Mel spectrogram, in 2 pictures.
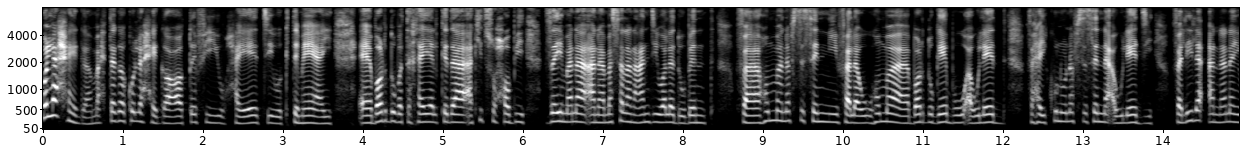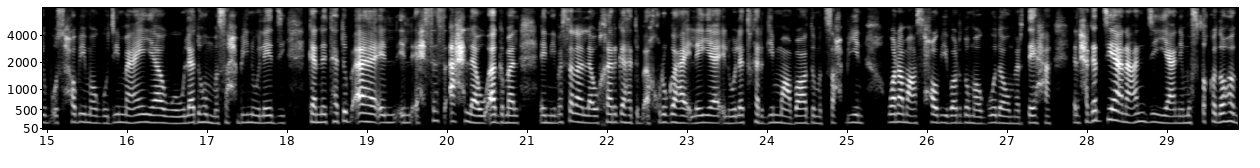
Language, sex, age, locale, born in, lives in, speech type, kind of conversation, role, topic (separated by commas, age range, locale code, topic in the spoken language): Arabic, female, 30-34, ar-EG, Egypt, Egypt, conversation, advice, user, إزاي أثر عليك إن علاقتك بقت أضعف مع أصحابك أو شبكة الدعم بتاعتك بسبب ظروف وتغييرات حصلت في حياتك؟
